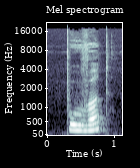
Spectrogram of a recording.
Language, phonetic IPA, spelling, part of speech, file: Czech, [ˈpuːvot], původ, noun, Cs-původ.ogg
- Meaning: 1. origin 2. extraction, descent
